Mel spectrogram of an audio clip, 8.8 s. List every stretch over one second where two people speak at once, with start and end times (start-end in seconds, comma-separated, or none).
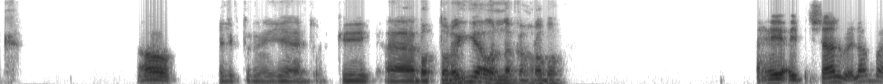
none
